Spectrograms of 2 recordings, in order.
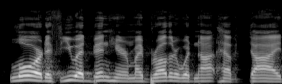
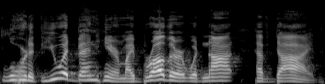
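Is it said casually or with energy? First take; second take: casually; with energy. First: It is said casually and flatly. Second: It is said with emotional energy.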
